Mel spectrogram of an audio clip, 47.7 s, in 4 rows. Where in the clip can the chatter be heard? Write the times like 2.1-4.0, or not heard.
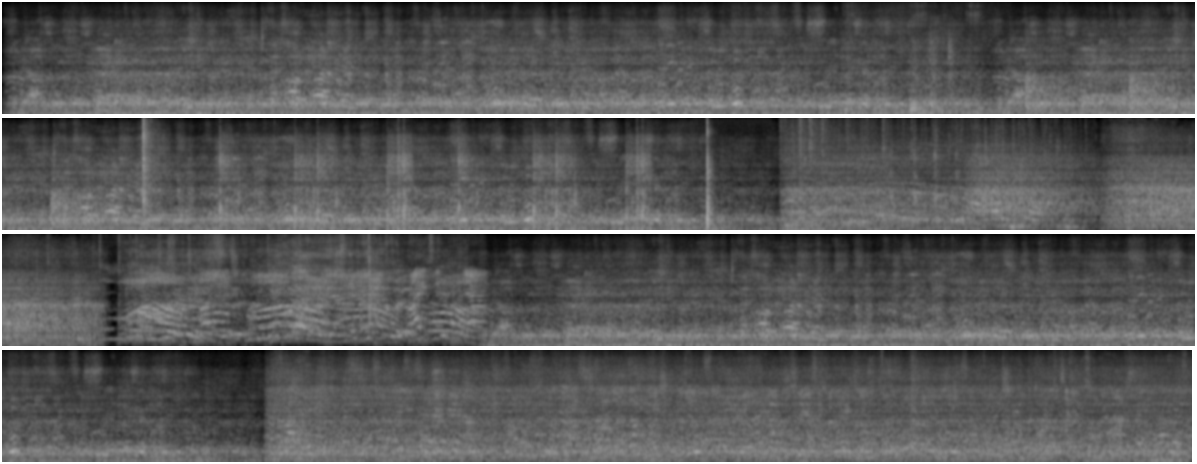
0.0-47.6.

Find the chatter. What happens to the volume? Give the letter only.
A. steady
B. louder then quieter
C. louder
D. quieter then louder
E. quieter
A.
